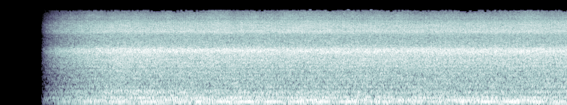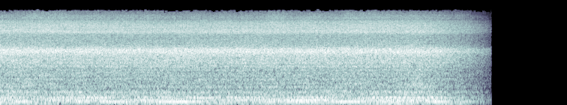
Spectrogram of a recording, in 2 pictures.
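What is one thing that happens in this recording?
Propeller aircraft engines drone steadily from outside.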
